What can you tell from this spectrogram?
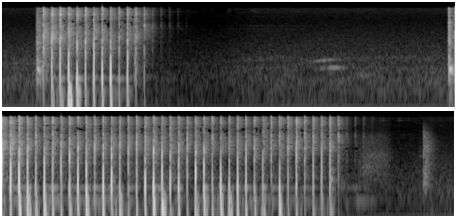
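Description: High-voltage discharge from dual ignition coils firing through a microwave-oven bulb, a rapid run of evenly spaced snapping sparks. A short burst under a second long comes first, then a longer burst of about two seconds starting halfway through, and a brief snap near the end.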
